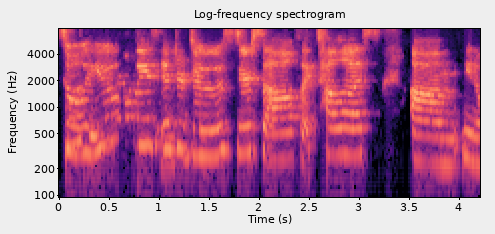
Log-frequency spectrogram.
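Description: A woman's high-pitched, fairly bright voice at a fairly slow pace, with ordinary pitch variation

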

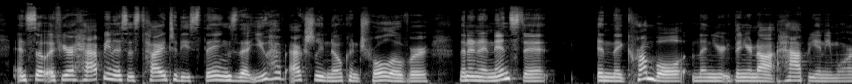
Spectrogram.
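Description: With an American accent, a woman speaks at a fairly low pitch and a moderate pace, her pitch varying in an ordinary way. It is an unremarkable speaking voice on a very clean recording with a silent background. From Columbia, Missouri, US Midwest. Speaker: photographer and swimwear designer. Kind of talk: casual interview. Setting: studio, on couches.

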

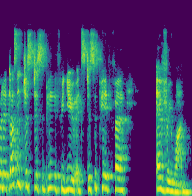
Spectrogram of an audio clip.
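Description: With an Australian accent, a woman speaks fairly quickly at a fairly high pitch, her intonation lively. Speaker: opera singer. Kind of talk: interview.

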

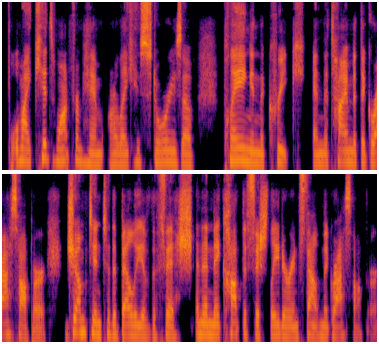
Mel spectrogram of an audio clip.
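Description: In an ordinary speaking voice, a woman talks at a fairly quick pace with a fairly low pitch and fairly even intonation, the sound dry and close with no echo against a quiet background. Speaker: podcast host and storyteller. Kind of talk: interview.

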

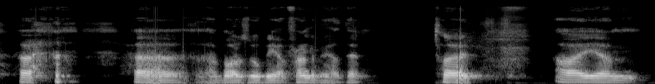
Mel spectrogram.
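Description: The pace here is very slow. The speaker is a man with an Australian accent. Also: long, frequent pauses. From Western Australia. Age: 70s. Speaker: dentist. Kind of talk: interview conversation. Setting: studio. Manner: halting.

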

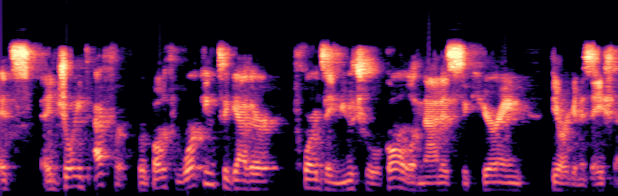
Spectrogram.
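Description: A plain, everyday voice moves at a moderate pace. It has hardly any pauses. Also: man, medium pitch for a man. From Texas (Dallas), then Israel from high school. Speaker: cybersecurity startup founder and CEO. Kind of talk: interview conversation.

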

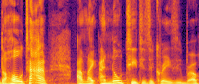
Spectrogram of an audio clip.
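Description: Over a silent background in a very clean recording, the voice carries a New York accent, very wide pitch swings and a moderate pace. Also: man. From New York, Bronx. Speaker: podcast host. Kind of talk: casual chat.

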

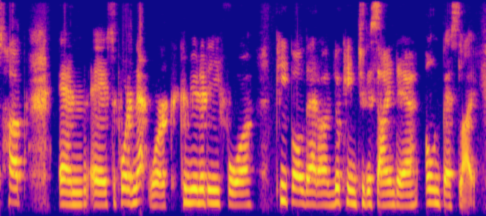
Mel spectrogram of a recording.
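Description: A woman with a Danish accent and a medium pitch speaks at a fairly slow pace. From Denmark. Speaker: business executive and author. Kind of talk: interview. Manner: halting.

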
